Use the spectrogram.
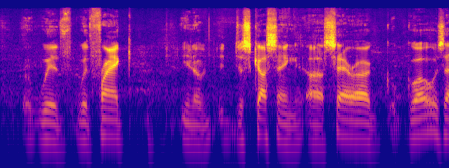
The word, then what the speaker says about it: Sarah Guo: was physically there with Frank, you know, discussing Sarah Guo, is that how you say her name?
